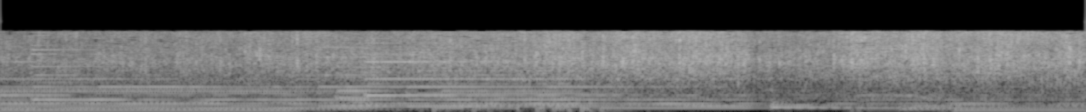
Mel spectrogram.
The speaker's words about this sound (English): Clap your hands. You know, you're clapping. It's not for me. Unto the Lord.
